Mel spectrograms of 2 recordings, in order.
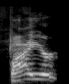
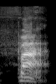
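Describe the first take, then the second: First: The word ends with a clear R sound. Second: The word ends without an R sound. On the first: "Instead of saying fire" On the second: "where I'm from in Fort Lauderdale, Florida, we call it fi"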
